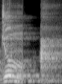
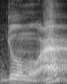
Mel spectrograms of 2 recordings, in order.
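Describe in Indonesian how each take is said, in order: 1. Tidak ada vokal yang mengikuti bunyi m. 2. Vokal u mengikuti bunyi m. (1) "bisa dibaca dengan sukun" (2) "Bisa dibaca dengan dhammah"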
